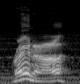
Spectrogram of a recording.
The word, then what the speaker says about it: Rena: is Raina Raina Lanford oh they're pronouncing it Raina now as I remember hearing I think in the original I remember hearing one of the battle quotes was Claude shouting Rea but normally that's pronounced Rena but now they're saying Raina I think I also heard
